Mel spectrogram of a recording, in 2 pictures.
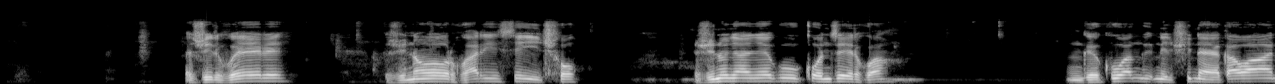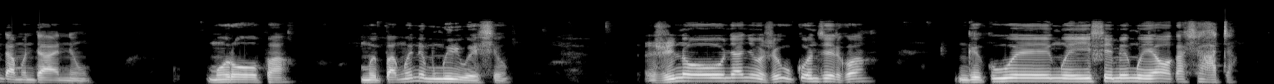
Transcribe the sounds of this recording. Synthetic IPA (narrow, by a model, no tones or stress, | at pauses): ʐirwe̞ɾe̞ | ʐino̞rwariseiːt͡ʂo̞ | ʐino̞ɲaɲakuko̞nze̞rwa | ŋɡe̞kuʋane̞t͡ʂinajakawandamundani | muɾo̞pa | mpamwe̞ne̞mumwiɾiwe̞ːʃe̞u | ʐinoɲaɲoʐe̞kuko̞nze̞rwa | ŋɡe̞kuwe̞mwe̞ife̞memwe̞jawakaʃaːta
